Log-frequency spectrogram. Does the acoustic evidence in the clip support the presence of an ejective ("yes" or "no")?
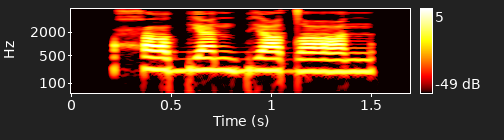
no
